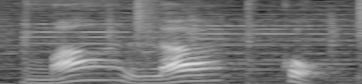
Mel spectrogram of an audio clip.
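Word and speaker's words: молоко: For example, the word malako, which is also known as milk, is pronounced as malako because O is not under stress, is going to turn into a sound of A. Please pay attention to the structure of the word malako. I am pronouncing as if the word malako has two A and at the end it has O.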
